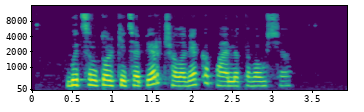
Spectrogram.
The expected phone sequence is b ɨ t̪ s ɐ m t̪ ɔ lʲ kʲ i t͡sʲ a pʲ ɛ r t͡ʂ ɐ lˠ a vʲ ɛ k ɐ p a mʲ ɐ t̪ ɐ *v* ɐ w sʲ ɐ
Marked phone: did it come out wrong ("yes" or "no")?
no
